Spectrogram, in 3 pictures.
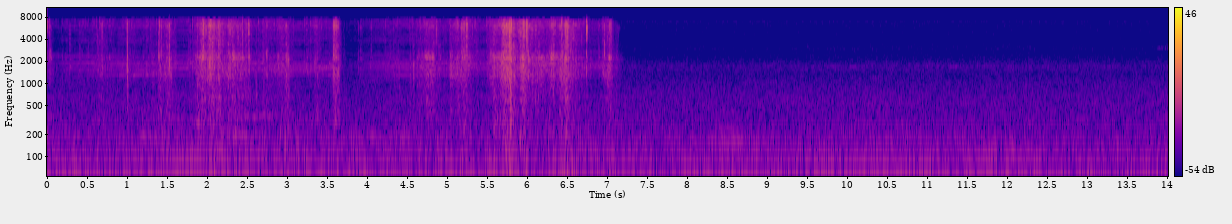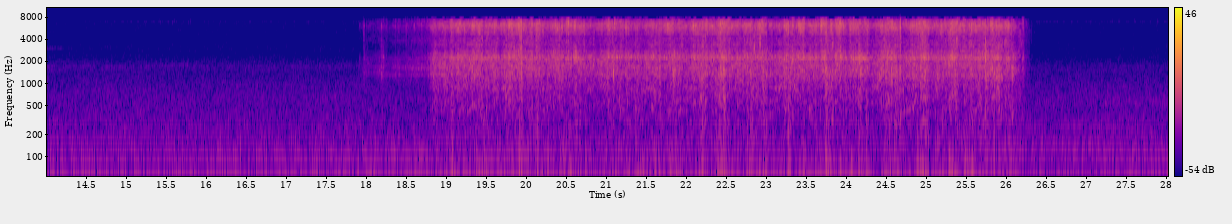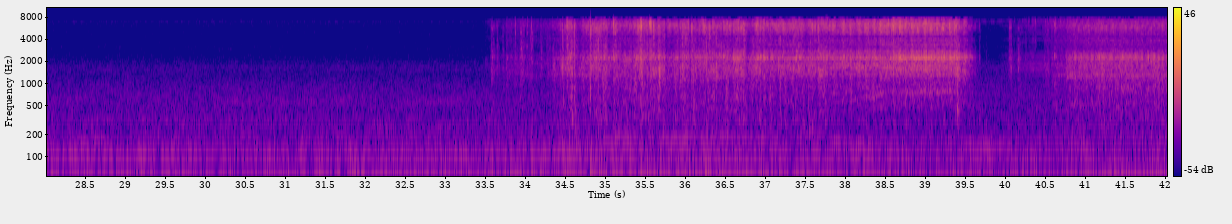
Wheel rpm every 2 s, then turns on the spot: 0, 0, 10, 10, 0, 0, 0, 0, 0, 30, 60, 70, 60, 10, 0, 0, 10, 40, 50, 40, 20.
4-8 26-28 40-42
